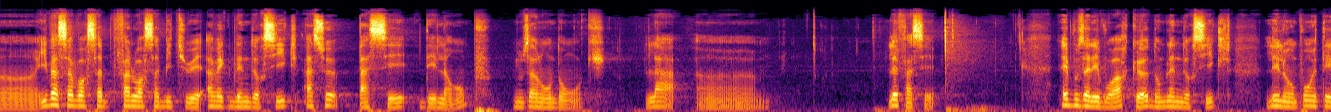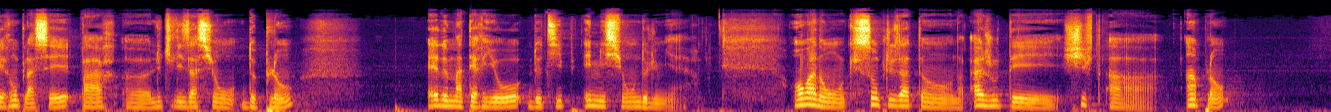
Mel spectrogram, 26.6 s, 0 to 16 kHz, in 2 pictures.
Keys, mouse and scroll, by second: 4.9 right click, 5.4 right click, 8.4 Delete, 22.0 middle click, 23.7 shift+a, 26.3 g.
